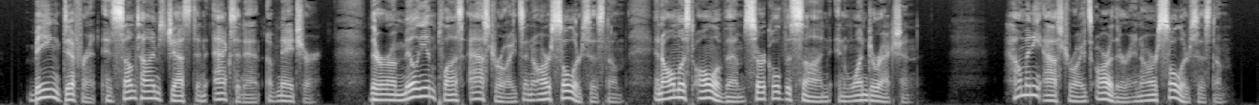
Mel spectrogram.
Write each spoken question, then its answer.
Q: How many asteroids are there in our solar system?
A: There are a million plus asteroids in our solar system.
